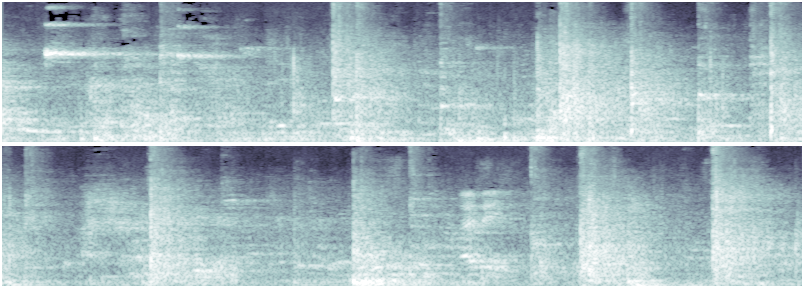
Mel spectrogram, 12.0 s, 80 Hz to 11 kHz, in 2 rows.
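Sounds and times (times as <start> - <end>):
racket hitting shuttlecock: 2.3 - 6.4, 7.0 - 7.5, 10.0 - 12.0.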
